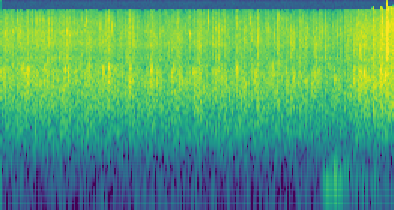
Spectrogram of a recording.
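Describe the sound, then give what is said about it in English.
Steady, dense applause from a church audience welcoming two guests to the stage. The clapping holds at an even level for the whole stretch and swells slightly at the end. “can you put your hands together and let's welcome Kevin and Julia Garrett.”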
